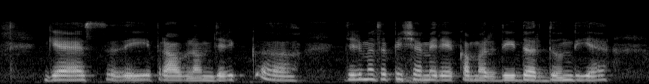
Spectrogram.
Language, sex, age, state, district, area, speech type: Dogri, female, 30-45, Jammu and Kashmir, Jammu, rural, spontaneous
